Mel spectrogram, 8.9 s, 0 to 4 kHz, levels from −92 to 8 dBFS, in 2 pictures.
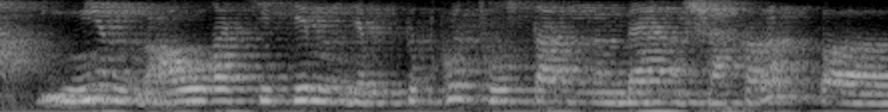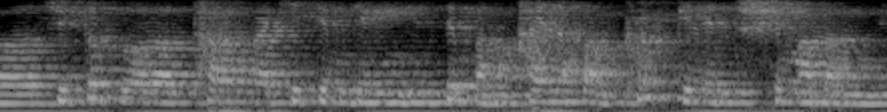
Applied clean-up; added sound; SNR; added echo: none; none; none; reverberation time 0.6 s.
